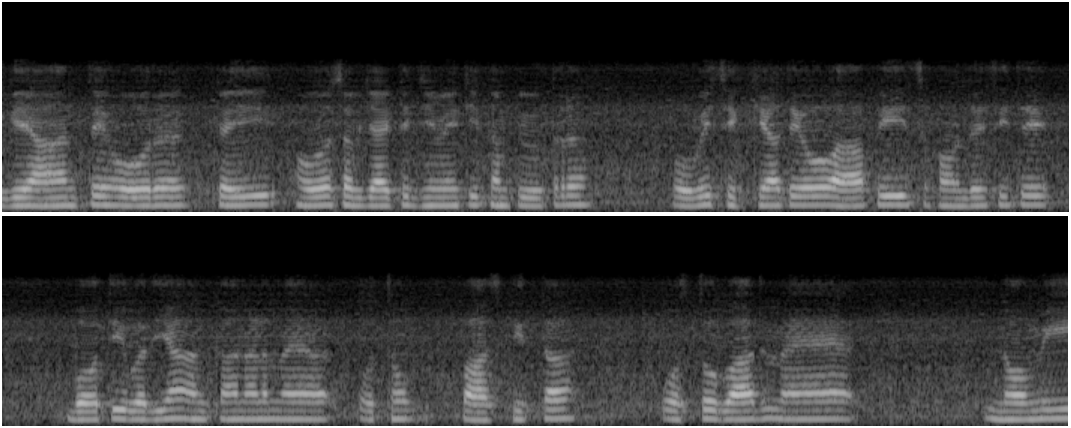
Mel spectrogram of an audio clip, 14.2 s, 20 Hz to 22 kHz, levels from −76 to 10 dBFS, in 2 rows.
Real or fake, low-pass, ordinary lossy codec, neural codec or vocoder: fake; 7.2 kHz; none; codec, 16 kHz in and 24 kHz out, 1 kbps, XY-Tokenizer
